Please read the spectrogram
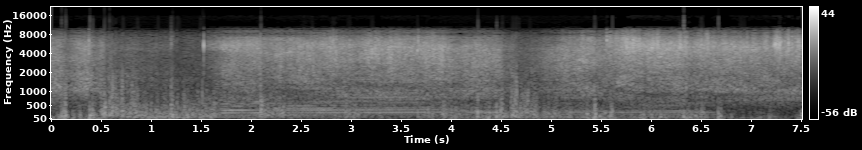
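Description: Wind buffeting the microphone, with a steady engine hum, like a passing motor vehicle, from about two seconds in until near the end.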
